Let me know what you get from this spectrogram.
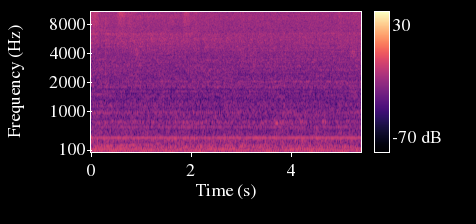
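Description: Car engine idling, heard from inside the cabin: a steady low rumble with a constant hum tone over it.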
